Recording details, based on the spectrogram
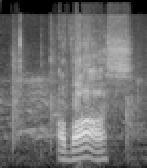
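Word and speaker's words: Auxvasse: got the Rangers from avas no X pronounced in that I just found out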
